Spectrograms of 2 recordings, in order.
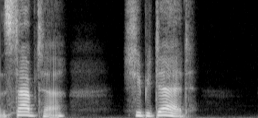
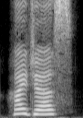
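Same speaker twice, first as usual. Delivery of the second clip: higher, guarded greeting; Lucy answering; 9 semitones higher, 4 dB louder than usual. A narrator's reading. Lucy answering Jess's call, higher guarded hello. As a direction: greet her friend carefully, higher. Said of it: "she didn't sound her usual excited self".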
